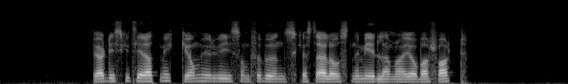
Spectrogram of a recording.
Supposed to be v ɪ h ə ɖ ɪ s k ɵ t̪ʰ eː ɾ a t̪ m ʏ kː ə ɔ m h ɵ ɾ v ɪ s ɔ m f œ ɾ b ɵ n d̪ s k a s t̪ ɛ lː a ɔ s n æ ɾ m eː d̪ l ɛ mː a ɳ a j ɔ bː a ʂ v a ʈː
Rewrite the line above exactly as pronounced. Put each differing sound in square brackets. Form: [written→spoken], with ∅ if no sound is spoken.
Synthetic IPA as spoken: v ɪ h [ə→a] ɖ ɪ s k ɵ t̪ʰ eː ɾ a t̪ m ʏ kː ə ɔ m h ɵ ɾ v ɪ s ɔ m f œ ɾ b ɵ n d̪ s k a s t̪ ɛ lː a ɔ s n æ ɾ m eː d̪ l ɛ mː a ɳ a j ɔ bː a ʂ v a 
